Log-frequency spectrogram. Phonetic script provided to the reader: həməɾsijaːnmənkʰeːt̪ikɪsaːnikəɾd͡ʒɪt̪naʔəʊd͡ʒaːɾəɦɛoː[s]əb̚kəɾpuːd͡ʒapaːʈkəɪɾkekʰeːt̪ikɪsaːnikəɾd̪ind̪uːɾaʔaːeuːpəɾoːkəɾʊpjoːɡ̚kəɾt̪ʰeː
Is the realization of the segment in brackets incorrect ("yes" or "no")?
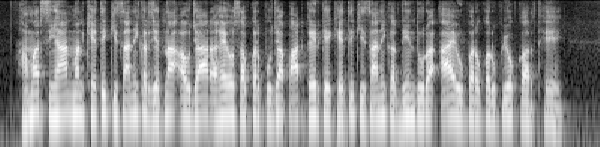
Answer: no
